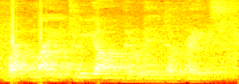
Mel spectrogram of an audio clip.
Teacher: That is, a verse consisting of 5 iambic feet in a combination, and an iambic feet is a combination of 2 syllables. The first syllable unstressed, the second syllable stressed.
